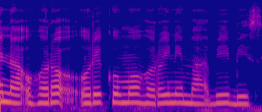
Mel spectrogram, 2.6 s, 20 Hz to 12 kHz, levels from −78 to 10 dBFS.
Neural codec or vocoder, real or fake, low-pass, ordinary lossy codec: none; real; none; none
